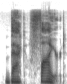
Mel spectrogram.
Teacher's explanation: Notice the stress. Backfired with the second syllable stronger, almost like the word fire itself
